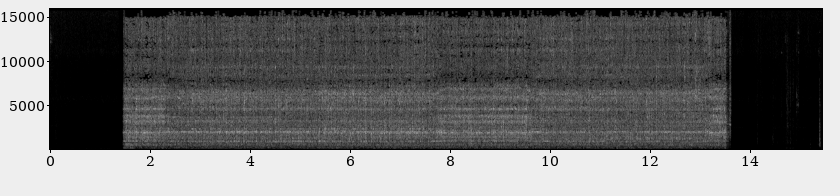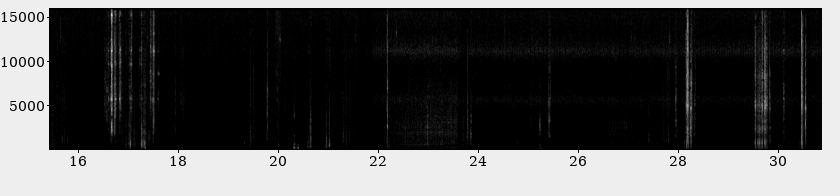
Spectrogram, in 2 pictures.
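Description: A loud, steady rushing noise with a faint whine in it switches on abruptly about a second and a half in and cuts off abruptly some twelve seconds later. After it, light clicks and knocks of metal parts and tools being handled.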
